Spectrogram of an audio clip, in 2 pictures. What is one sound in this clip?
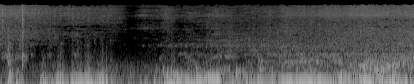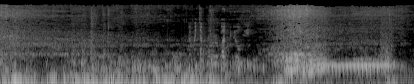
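A motorbike engine buzzes close by as it passes.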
